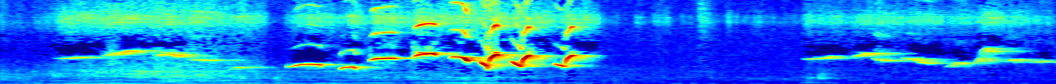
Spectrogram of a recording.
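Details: Oriental magpie-robin song played to prompt singing: a low hum under soft notes, then a loud burst of fast whistled and warbled phrases, a pause, and quieter sliding whistles resuming.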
